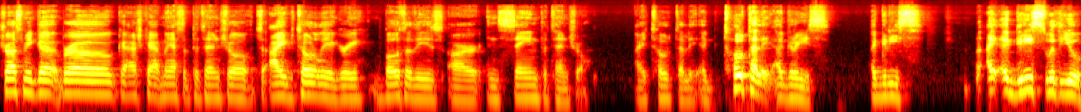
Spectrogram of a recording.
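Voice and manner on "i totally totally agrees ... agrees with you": joking put-on Jamaican accent. Agreeing with what was just said, in a put-on jamaican accent. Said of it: "that's my Jamaican accent".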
